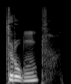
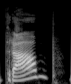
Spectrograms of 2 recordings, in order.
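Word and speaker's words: Trump: Прикол в том, что, короче, контекст того времени в США, когда Фридрих Трамп приехал в США, Фридрих Трумп, точнее, так надо его называть. – Да. – Потому что Трамп, да, А, это будет английское, да, уже произношение этой фамилии, а на немецком это будет Трумп.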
